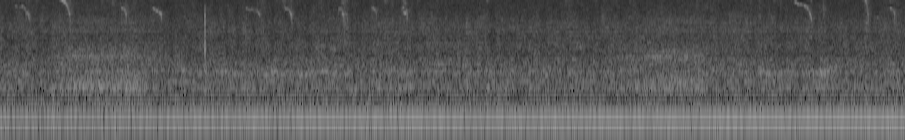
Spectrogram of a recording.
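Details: Mongolian gerbils during nursing of young: faint, thin high squeaks sweeping downward, scattered a few per second over a steady low electrical hum and hiss, with one brief sharp click near the middle.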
